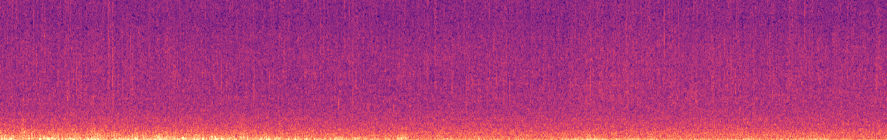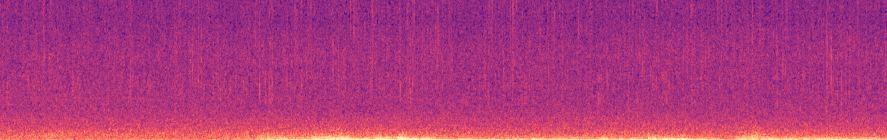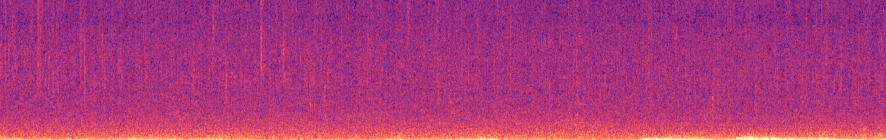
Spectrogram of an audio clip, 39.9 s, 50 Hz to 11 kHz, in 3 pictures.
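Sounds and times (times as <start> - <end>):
thunder rumbling: 0.0 - 6.3, 16.4 - 34.3, 36.2 - 39.9
heavy rain falling: 0.0 - 39.9.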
